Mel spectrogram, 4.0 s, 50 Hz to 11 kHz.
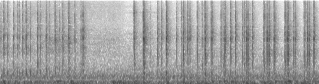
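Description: Long glitter nails tap rapidly on the laminated cardboard puppy cover of a pink spiral notebook lying flat. The result is a quick run of short, dry clicks with a bright tick near 2.3 kHz, briefly pausing after the first second before resuming, over a low, steady rumble.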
